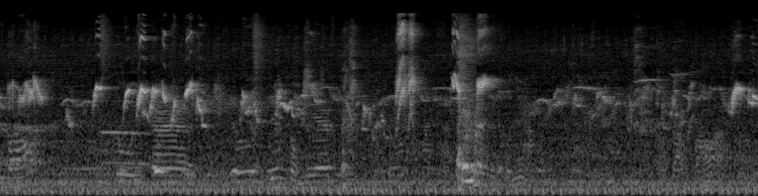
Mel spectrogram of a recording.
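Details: Red-whiskered bulbul in a temperament test, calling with scattered short whistles and chirps between quieter gaps, some sharp notes, and people talking softly nearby.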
